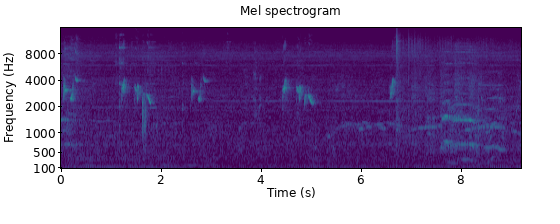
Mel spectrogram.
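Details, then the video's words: Red-whiskered bulbul recorded during trapping on an overcast day, 4 March 2017. Short bright chirped phrases of two or three quick notes come in scattered bursts, with a few isolated sharp notes over a steady faint hiss. "Bẫy chào mào cui ngày âm u 4/3/2017 phần cuối"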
